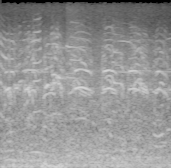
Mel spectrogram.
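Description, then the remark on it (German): A noisy crowd of gulls squawks and cries as they dive for thrown breadcrumbs at a pier on the Baltic Sea, their harsh overlapping calls running without a break over a low rumble of wind or surf. “Sofort bin ich umringt von zeternden Vögeln.”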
